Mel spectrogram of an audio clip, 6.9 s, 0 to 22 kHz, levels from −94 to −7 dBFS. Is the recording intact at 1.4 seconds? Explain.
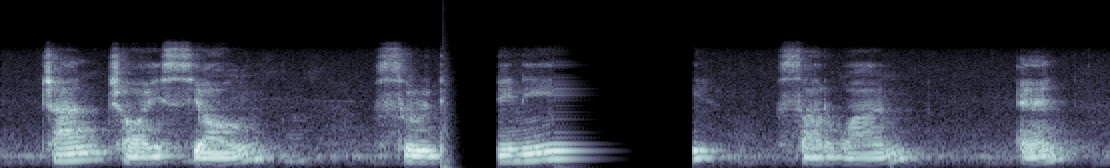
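Yes, the speech at 1.4 s is intact, carried cleanly through the WebRTC call path with its Opus coding limiting the top end to about 8 kHz, and no fault is heard at that moment.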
